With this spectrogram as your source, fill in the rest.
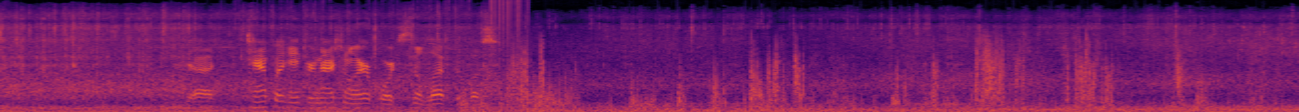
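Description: Tyres roll steadily over pavement.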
